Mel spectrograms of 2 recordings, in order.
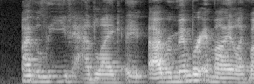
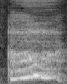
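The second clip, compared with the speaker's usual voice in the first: high, drawn-in gasp; shocked gasp; 9 semitones higher than usual. Acted. Storyteller's mock shock.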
